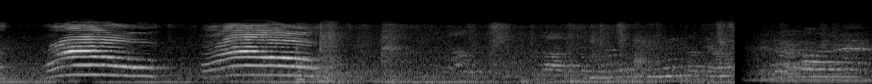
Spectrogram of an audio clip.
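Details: Domestic cat, angry, giving two loud arching meows in quick succession, then softer, wavering low meows trailing off amid a low background hum.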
